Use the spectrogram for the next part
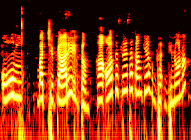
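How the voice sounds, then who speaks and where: A woman teaching a classroom lecture in a high voice, teasing and scolding her students in good humour. She slips between Hindi and English as she talks. The sound is dry and a little dull. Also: animated, moderate pace, dry recording.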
